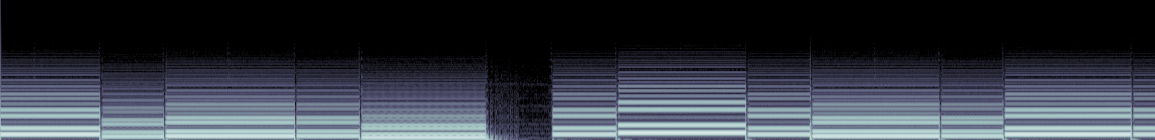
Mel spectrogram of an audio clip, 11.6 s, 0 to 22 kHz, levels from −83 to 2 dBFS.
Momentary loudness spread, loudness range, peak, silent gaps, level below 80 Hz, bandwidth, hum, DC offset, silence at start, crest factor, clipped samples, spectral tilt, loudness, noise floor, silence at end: 5 LU; 3 LU; -4 dBFS; none; -32 dBFS; 3.1 kHz; none; under 0.1%; 0 s; 8 dB; under 0.1%; -13 dB/octave; -13 LUFS; -48 dBFS; 0 s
